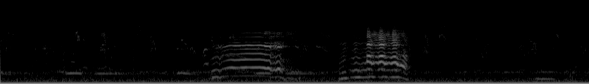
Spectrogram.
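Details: A goat on a goat farm gives two wavering, nasal bleats, each about a second long, over a low background hum; the farm's goats call from early morning to evening, mostly for feeding, and one starts the others.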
